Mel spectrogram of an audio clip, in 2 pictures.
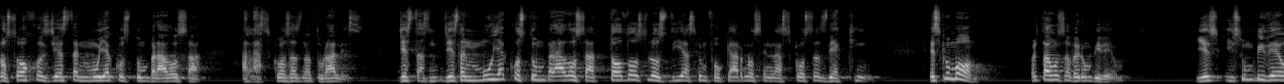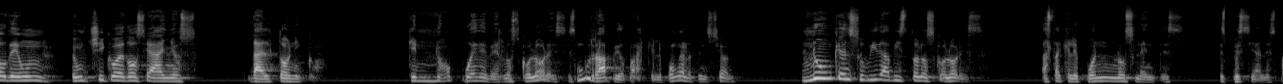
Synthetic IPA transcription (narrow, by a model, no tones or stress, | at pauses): ɾoso̞xo̞zʝaest̪anmujako̞st̪umbɾað̞o̞saː | lasko̞s̬aznat̪uɾale̞s | ʝaest̪ad͡ʒaest̪anmujako̞st̪umbɾaðo̞sat̪o̞ðo̞zlo̞zðiase̞ɱfo̞kaɾno̞se̞nlasko̞sazðeaki | e̞sko̞mo̞ | aoɾit̪aβamosaβe̞ɾumbiðe̞̰o | iesie̞sumbiðe̞o̞ðe̞und̪eunt͡ʃiko̞ðeðo̞se̞aɲo̞z | ðalt̪o̞niko̞ | ke̞no̞pwe̞ðe̞βe̞ɾlo̞sko̞lo̞ɾesezmujrapiðo̞paɾake̞lepo̞ŋɡanat̪e̞nsjo̞nː | ũŋkaensuβiðaaβist̪o̞lo̞sko̞lo̞ɾe̞s | ast̪ake̞le̞po̞nenno̞zle̞nt̪e̞s | espe̞sja̰les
